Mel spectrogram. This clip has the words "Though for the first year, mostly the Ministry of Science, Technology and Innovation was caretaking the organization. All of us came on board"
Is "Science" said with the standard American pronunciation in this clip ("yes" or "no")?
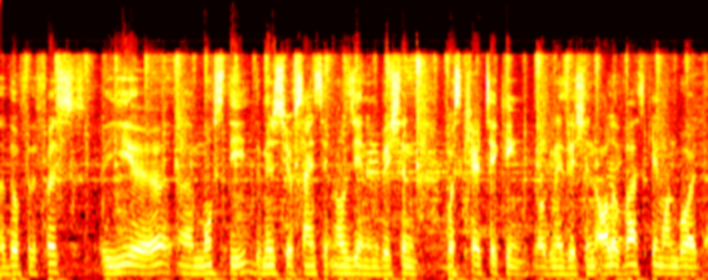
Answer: yes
